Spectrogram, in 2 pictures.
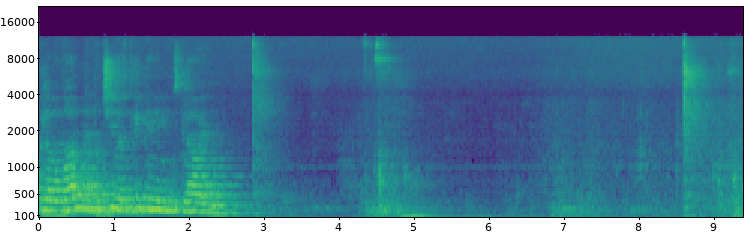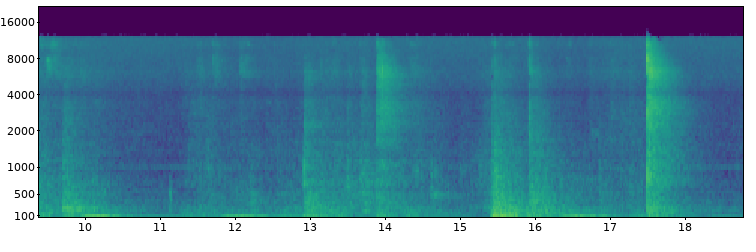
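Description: Bare feet and bodies thump and slide on a stage floor.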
